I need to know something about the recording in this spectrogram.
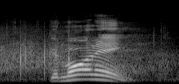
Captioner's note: applause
